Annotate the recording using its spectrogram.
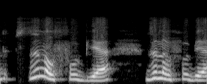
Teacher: We have xenophobia with a stress on P O.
